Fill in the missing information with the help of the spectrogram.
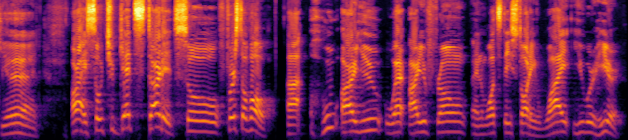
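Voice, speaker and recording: A man's voice: fairly high pitch, takes it slowly. A man hosting a casual podcast interview, upbeat and chatty with his listeners. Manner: upbeat, addresses listeners as guys. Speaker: podcast host. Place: home in Canada.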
